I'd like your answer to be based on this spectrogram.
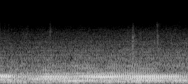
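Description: A 619 hp 2021 Polestar 1 hybrid accelerating hard, a steady, loud, close whirring drone with a smooth rising electric-motor tone and no gear breaks.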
